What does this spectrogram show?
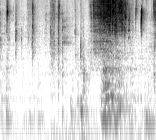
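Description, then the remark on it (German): Water splashes and trickles into a kitchen sink in a small kitchenette as mozzarella is drained, with light clinks and a brief swell of running water near the end, moderately loud with no talking. “Ja, ich muss erstmal den Mozzarella jetzt hier ein bisschen abtropfen lassen.”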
